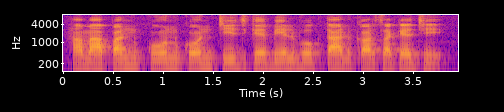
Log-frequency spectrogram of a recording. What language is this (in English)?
Maithili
